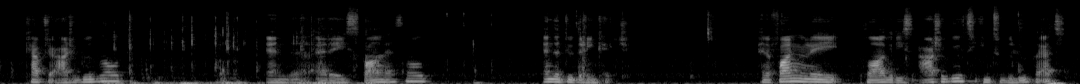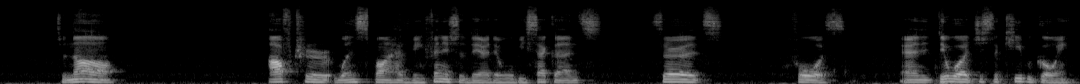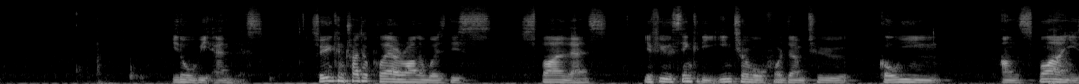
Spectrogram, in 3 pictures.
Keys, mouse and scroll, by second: 0.4 middle click, 1.2 ctrl+a, 5.0-6.3 alt+right drag, 6.3-7.9 middle drag, 7.9 click, 11.7-14.7 drag, 20.4-23.5 shift+drag, 28.0 click.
